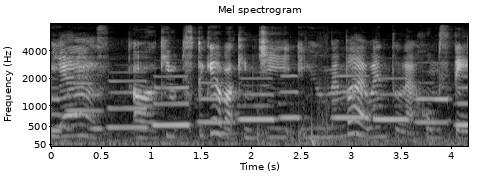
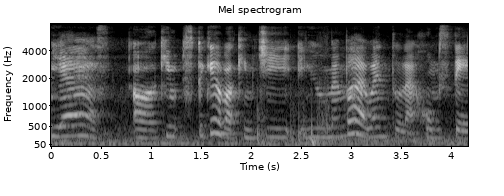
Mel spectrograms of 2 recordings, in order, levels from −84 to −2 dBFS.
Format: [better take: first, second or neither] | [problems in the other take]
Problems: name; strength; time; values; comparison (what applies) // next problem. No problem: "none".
second | background sound (Wind instrument, woodwind instrument); 6 dB below the speech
